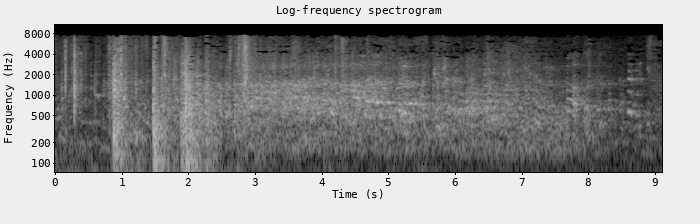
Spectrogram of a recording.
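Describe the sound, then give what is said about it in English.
A heavy front door crashes down with several loud banging impacts in quick succession as a visitor arrives, followed by a murmur of chatter and scattered laughter from a crowd. “Pick up the door and close it.”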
